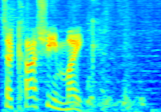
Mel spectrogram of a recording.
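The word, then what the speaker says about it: Takashi Miike: let's go no is it it's pronounced it's pronounced takashi mike yeah oh jeez up well your arms are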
